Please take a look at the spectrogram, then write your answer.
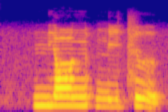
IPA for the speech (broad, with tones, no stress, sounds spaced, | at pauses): n̪ j ɑ˥ ŋ | n̪ i˧˥ t͡s ɹ̩˥˩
